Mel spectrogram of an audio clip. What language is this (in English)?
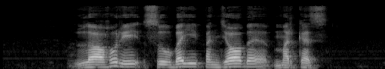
Wakhi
